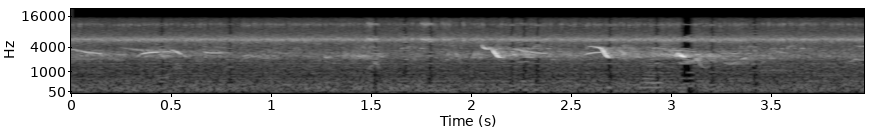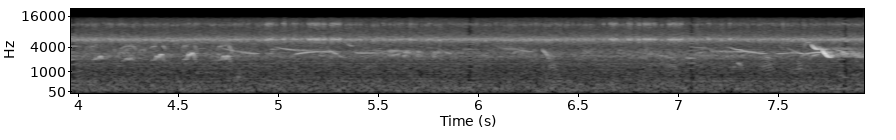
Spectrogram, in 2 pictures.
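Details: Common bulbul at an African watering hole, picked up by a live wildlife camera on 13 March 2018; sharp chirps and short slurred whistled notes come irregularly over a steady, shrill insect drone.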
